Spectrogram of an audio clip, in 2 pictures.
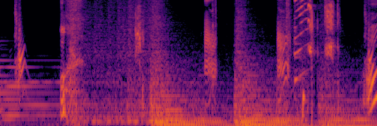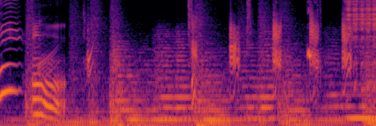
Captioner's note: animal noises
